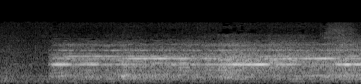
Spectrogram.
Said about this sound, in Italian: Questo rumore di sirena lei lo attribuisce, lo può attribuire alla sua camionetta? È un'ipotesi. Non so se poi fosse solo la mia camionetta ad avere in funzione la sirena, perché c'era un altro contingente della Polizia di Stato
